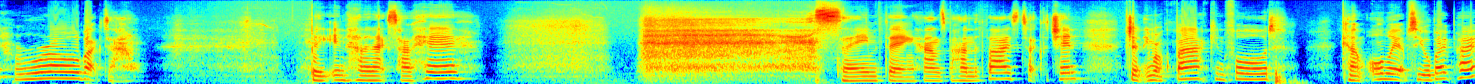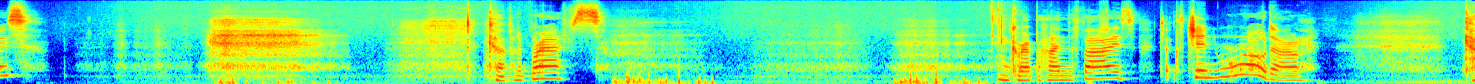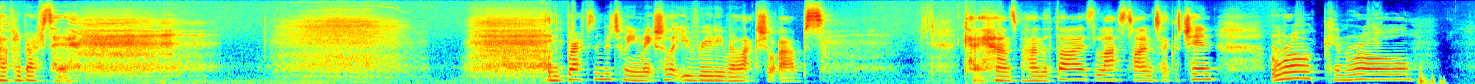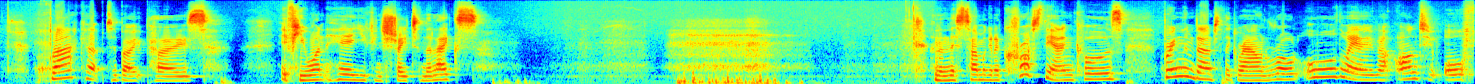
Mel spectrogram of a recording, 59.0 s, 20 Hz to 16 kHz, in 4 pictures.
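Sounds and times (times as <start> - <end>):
deep breath: 1.6 - 2.9, 5.0 - 8.2, 15.0 - 19.6, 20.8 - 24.8, 28.0 - 29.4, 30.2 - 35.1, 41.7 - 42.2, 49.0 - 53.6, 55.5 - 55.9
woman exhaling deeply: 16.8 - 18.3, 51.0 - 52.5.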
